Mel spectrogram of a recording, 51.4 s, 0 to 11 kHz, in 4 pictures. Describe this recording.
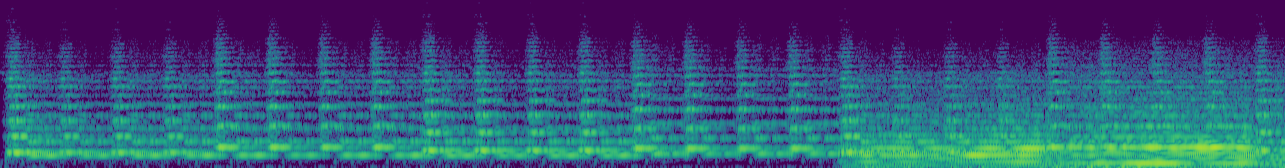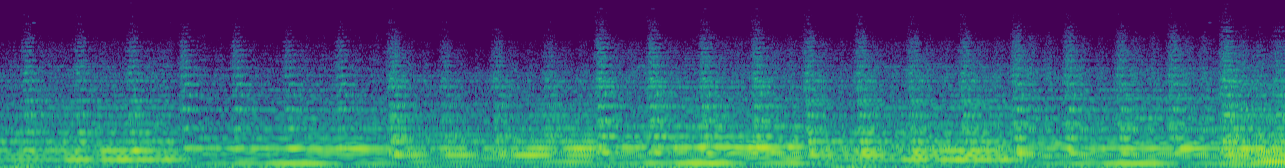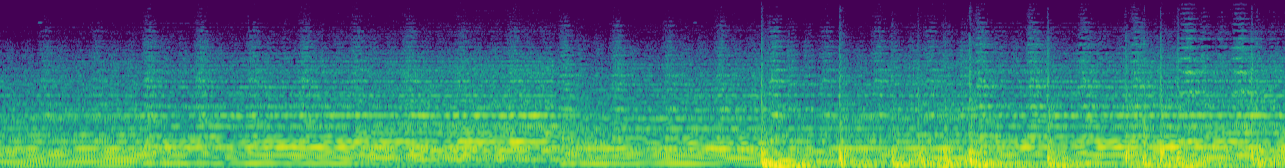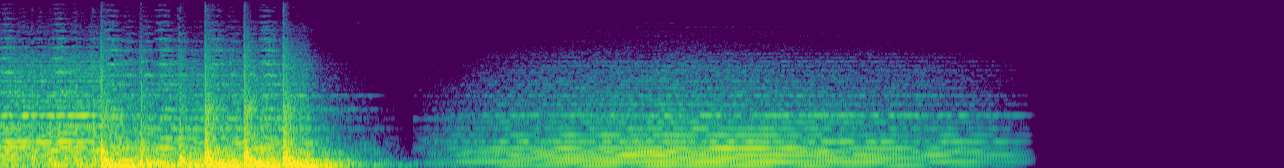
A 50 second fragment of epic music created by me. It can be used for a soundtrack.
soundtrack, trailer, adventure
